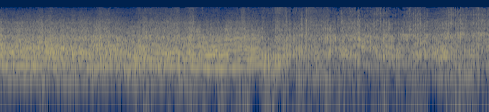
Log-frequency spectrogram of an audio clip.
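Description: Rally car engine running at high revs, its pitch climbing and then dropping suddenly about two and a half seconds in.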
